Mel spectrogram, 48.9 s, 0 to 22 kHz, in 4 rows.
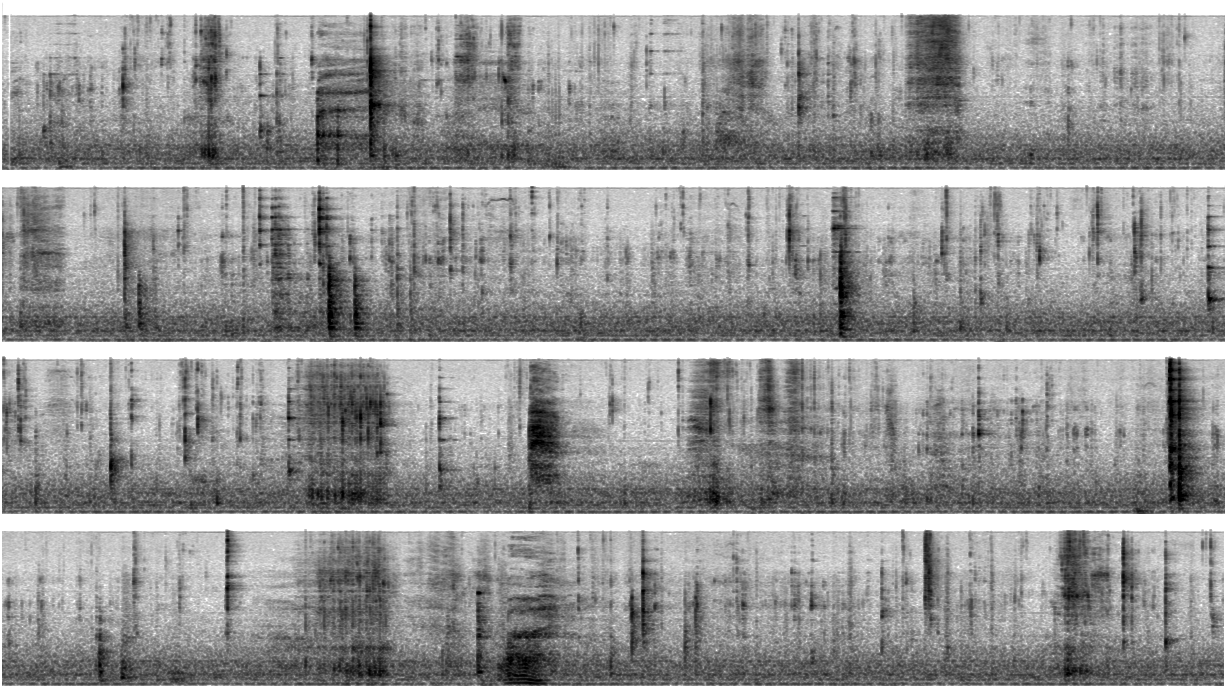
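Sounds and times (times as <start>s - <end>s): chewing: 15.6s - 28.4s, 30.5s - 39.1s, 42.4s - 48.9s.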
